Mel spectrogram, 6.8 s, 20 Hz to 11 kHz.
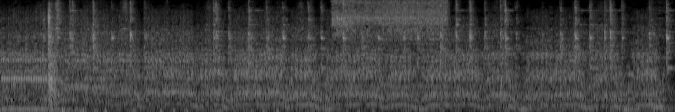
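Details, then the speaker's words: Old Caterpillar D6 dozer diesel cranking after ether was tried, on weak batteries: sluggish, labored, drawn-out groans that never speed up or catch; slow cranking from weak batteries. "it don't oh boy run my batteries down"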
